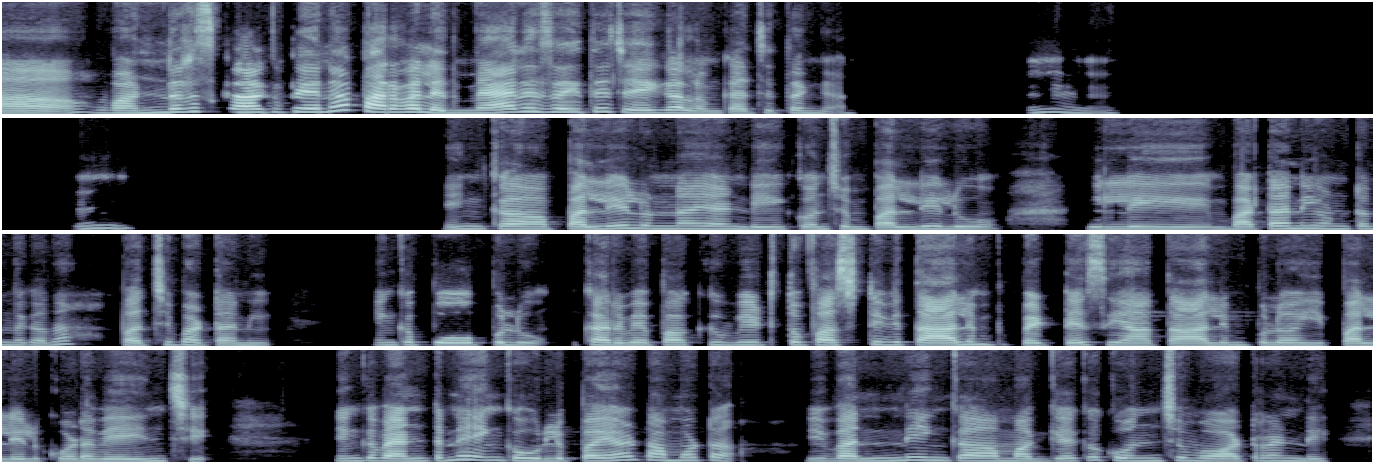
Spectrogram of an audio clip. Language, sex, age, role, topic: Telugu, female, 30-34, guest, ఇంట్లో అప్పటికే ఉన్న పదార్థాలతో త్వరగా తయారయ్యే సాంత్వన వంటకం ఏది?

